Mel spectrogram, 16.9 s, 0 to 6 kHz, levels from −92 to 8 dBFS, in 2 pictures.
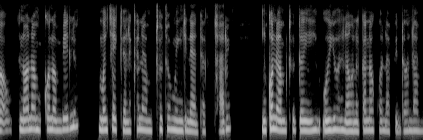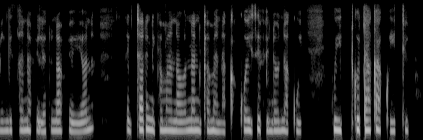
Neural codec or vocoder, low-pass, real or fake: autoencoder, 48 kHz, 128 numbers a frame, DAC-VAE, trained on Japanese speech; 5.4 kHz; fake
